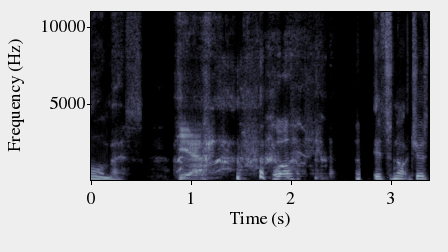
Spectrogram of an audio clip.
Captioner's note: laughing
